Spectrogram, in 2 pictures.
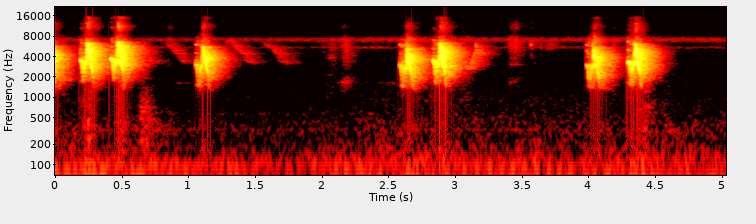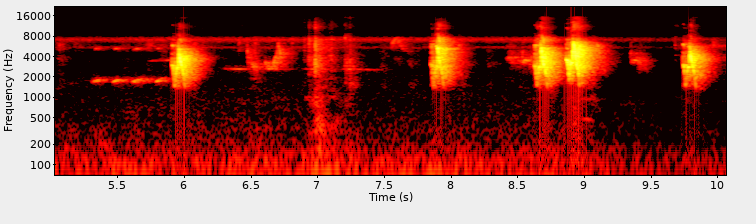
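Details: Gacor bar-winged prinia song in ngebren and nembak style to coax lazy birds to sing; quick doubled and tripled buzzy chips in bursts separated by short pauses, with faint soft twitters.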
